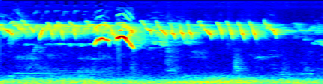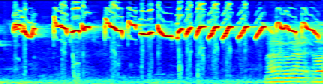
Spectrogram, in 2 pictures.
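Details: White-eye morning gacoran, used as a master song for other white-eyes: soft, blurred twittering under a low background hum, then loud, crisp, high whistled notes repeated rapidly in a steady chattering run.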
